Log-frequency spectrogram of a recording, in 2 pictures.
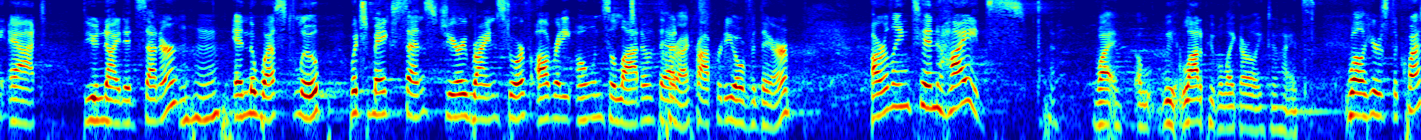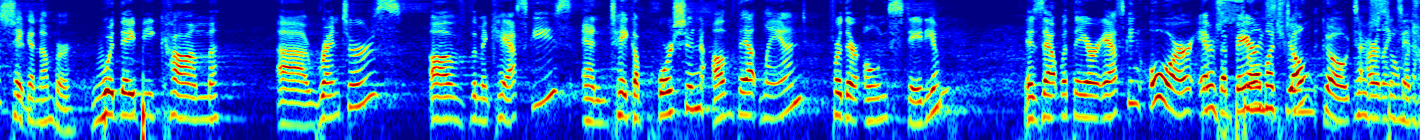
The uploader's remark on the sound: live at Football Fest at Hard Rock Casino Northern Indiana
